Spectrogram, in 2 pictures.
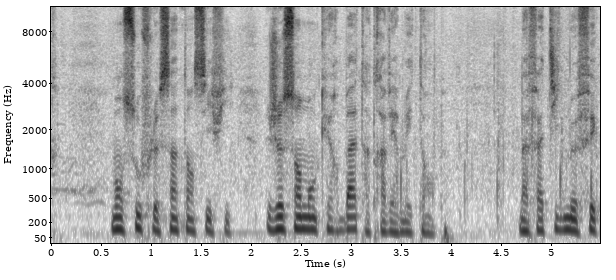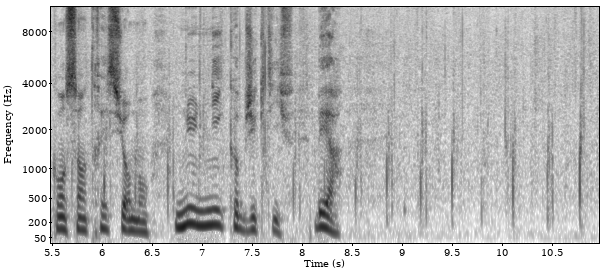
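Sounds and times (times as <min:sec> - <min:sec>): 
faint hiss: 0:00.0 - 0:10.9
speech: 0:00.6 - 0:04.1, 0:04.7 - 0:08.6
running footsteps: 0:02.2 - 0:10.9.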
